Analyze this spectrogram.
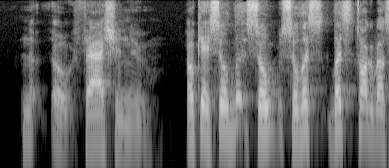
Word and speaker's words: Fashanu: We were talking about Fashanu, and now you're talking about Fatanu. No, Fashanu. Okay, so let's talk about some pronunciations of this year. Fashanu, Olu Fashanu. He told us it's like fashion with the U.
